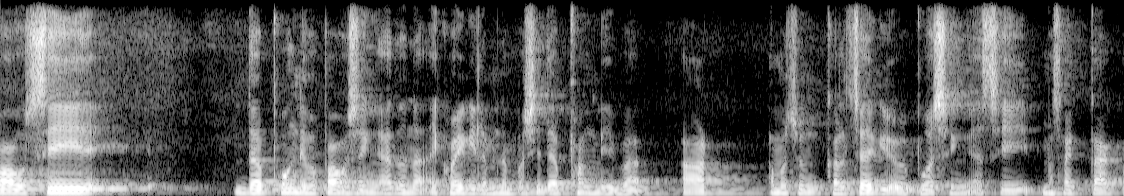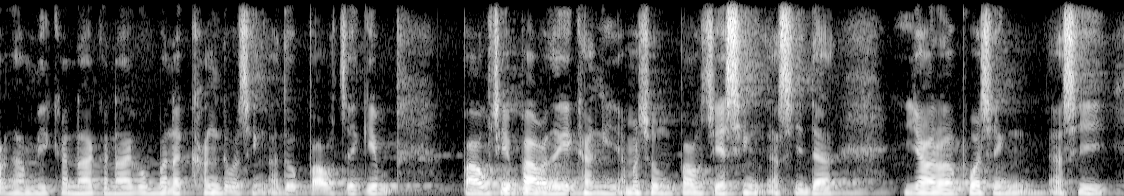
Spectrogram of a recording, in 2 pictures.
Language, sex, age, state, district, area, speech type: Manipuri, male, 18-30, Manipur, Thoubal, rural, spontaneous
